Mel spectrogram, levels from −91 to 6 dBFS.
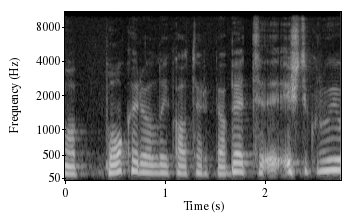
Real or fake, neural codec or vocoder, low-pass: real; none; 9.9 kHz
